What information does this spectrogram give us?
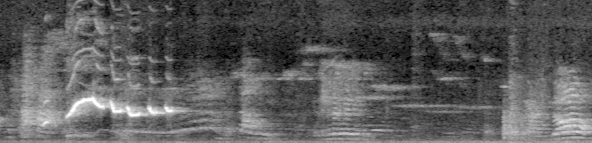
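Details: White-rumped shama (murai batu trotol) gives a short, sweet run of rising and wavering whistles. Faint, muffled sounds follow for most of the time.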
